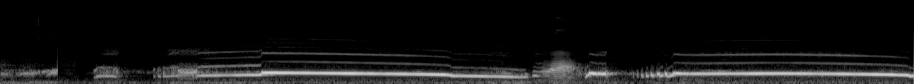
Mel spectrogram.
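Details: Barbary dove of the puter pelung style, calling to males: short throaty notes lead into long, drawn-out, steady mellow coos that sag slightly in pitch at the end, with brief rough gurgles between them.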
